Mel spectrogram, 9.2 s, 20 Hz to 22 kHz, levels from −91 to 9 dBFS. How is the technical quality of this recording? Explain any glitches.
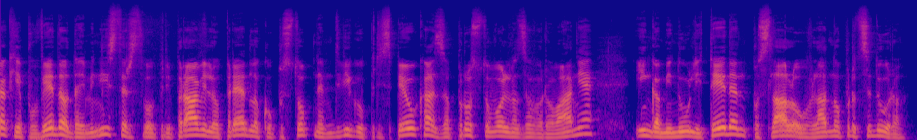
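The technical quality of this recording is sound, with no glitches to explain.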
